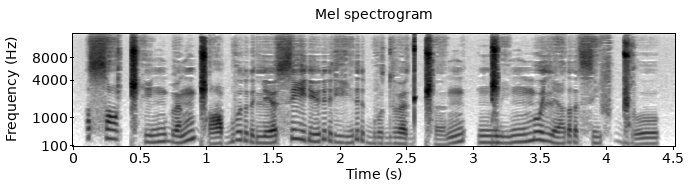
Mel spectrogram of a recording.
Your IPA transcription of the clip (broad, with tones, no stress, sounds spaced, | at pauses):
s ɑ̤˥˧ ǁʰ i˩˧ ŋ b œ˩˥ ŋ ɡ͡ǁ ɑ˩ b u˥˧ r lʲ œ˩˥ s i˥˧ ɾʲ ʉ˩˥ r ɣ i̤˩˥ r b u˩ d β œ˩ d ǁ ə̤˩˥ ŋ | ŋ͡ǁ i̤˩˧ ŋ m u˥˧ lʲ ɑ̤˩˧ r s i̤˩˥ f ɡ͡ǁ u˩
